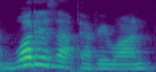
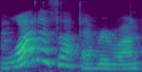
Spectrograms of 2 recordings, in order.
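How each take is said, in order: First: It is said in the speaker's own accent. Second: It is said in an American accent.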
